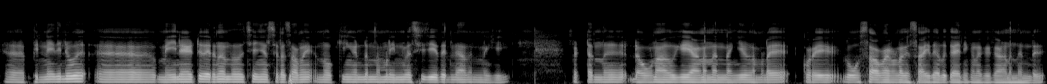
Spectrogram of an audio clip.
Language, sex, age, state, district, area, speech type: Malayalam, male, 18-30, Kerala, Wayanad, rural, spontaneous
